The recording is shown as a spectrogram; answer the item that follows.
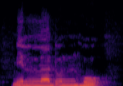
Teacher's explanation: nun mati bertemu dengan lam. Lamnya tidak didengungkan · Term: idgham bila gunah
